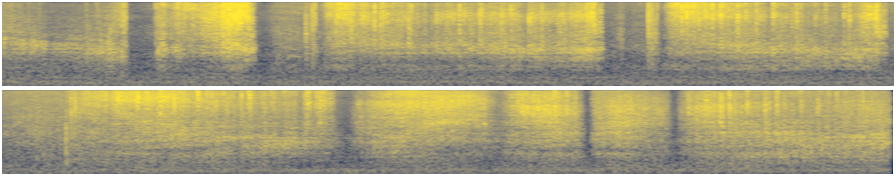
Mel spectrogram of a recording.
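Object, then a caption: Plastic traffic cone. Long red and black acrylic nails scratch and rub a large, hollow, red ribbed plastic traffic cone outdoors. The result is a bright, dry, raspy scraping in sustained strokes, broken by short pauses.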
